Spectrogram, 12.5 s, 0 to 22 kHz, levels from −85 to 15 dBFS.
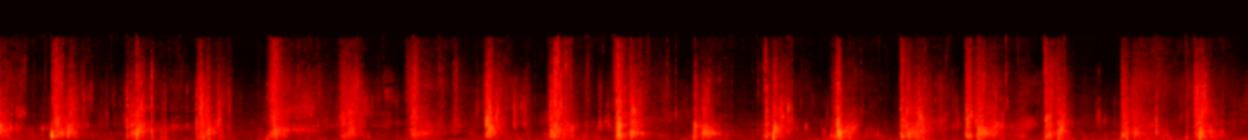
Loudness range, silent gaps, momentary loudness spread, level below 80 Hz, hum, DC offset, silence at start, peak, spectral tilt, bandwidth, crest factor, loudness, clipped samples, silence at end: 3 LU; none; 15 LU; -68 dBFS; none; under 0.1%; 0 s; -6 dBFS; -1 dB/octave; 17 kHz; 28 dB; -32 LUFS; under 0.1%; 0 s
